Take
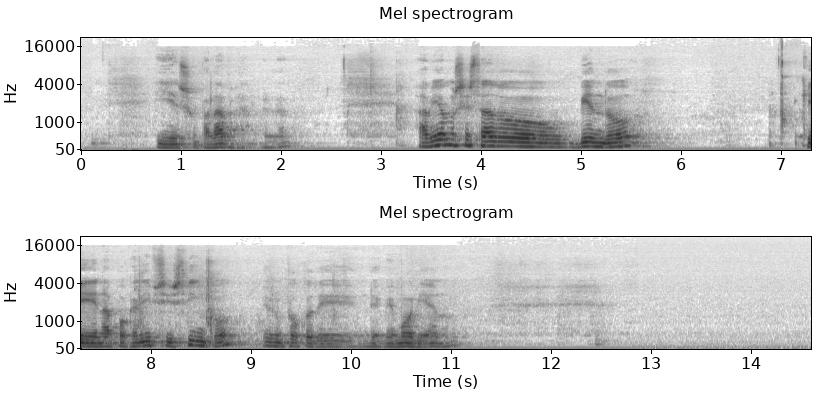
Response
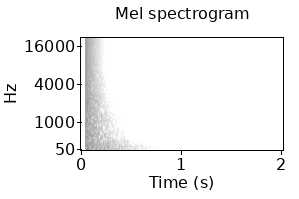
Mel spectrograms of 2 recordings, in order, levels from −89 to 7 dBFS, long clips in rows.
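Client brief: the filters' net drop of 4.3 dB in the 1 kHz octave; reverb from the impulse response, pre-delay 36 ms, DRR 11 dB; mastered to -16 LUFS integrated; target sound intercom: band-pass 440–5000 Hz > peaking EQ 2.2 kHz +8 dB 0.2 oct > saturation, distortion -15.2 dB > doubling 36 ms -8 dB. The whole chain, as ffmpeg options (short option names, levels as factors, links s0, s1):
-filter_complex "[0:a]equalizer=f=1000:t=o:g=-5.5,asplit=2[s0][s1];[1:a]atrim=start_sample=2205,adelay=36[s2];[s1][s2]afir=irnorm=-1:irlink=0,volume=0.237[s3];[s0][s3]amix=inputs=2:normalize=0,highpass=440,lowpass=5000,equalizer=f=2200:t=o:w=0.2:g=8,asoftclip=threshold=0.211,asplit=2[s4][s5];[s5]adelay=36,volume=0.398[s6];[s4][s6]amix=inputs=2:normalize=0,volume=2.66"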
